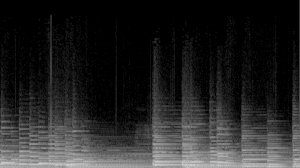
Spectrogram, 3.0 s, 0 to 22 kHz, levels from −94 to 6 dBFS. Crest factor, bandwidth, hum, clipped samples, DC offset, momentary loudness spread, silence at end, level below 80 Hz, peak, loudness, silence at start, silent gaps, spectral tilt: 14 dB; 9.4 kHz; none; under 0.1%; under 0.1%; 7 LU; 0 s; -42 dBFS; -6 dBFS; -22 LUFS; 0 s; none; -7 dB/octave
